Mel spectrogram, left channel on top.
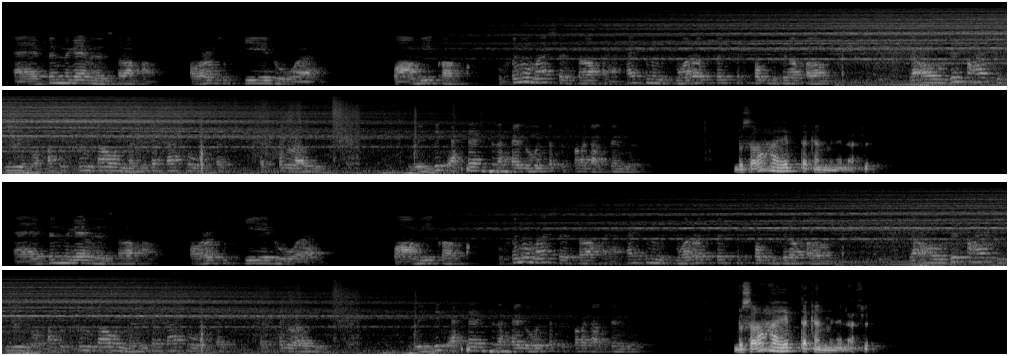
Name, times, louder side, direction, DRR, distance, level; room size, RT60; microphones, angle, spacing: voice 1, 0.1-1.5 1.9-3.2 3.9-4.6 5.0-8.3 9.1-12.3 12.6-13.3 14.1-16.4, left 2 dB, 70° left, 2.9 m, -39 dB
sound 1, 4.5-15.7, left 2 dB, 45° left, 2.0 m, -40 dB
sound 2, 8.3-14.6, left 3 dB, 30° left, 0.5 m, -46 dB
voice 2, 17.4-18.7, right 5 dB, 55° right, 0.5 m, -26 dB
13.0 x 8.9 x 2.2 m
head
